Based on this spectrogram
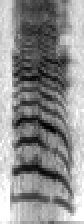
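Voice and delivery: shouting high and loud in mock despair; dismayed shout. Real, not acted. Streamer shouting at the rain on the wedding day, loud dismayed wail.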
